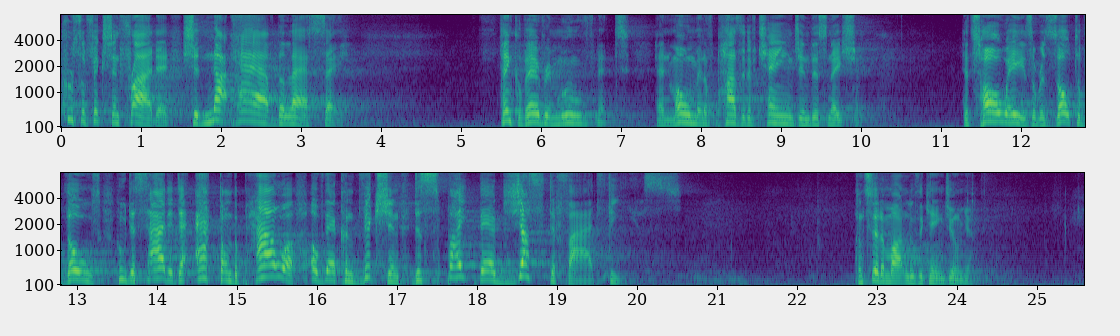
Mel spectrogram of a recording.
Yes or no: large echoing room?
yes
